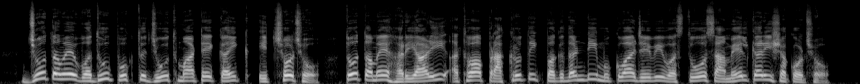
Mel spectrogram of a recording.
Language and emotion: Gujarati, neutral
